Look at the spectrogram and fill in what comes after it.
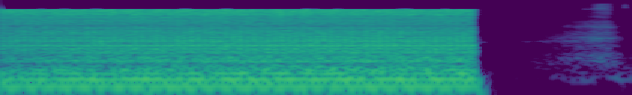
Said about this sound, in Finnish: Siis tommonen ääni ja sit tuolla heiluu tuolla moottorissa joku. Otetaan, mikä auto tää on? Mikä tuo heiluu?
